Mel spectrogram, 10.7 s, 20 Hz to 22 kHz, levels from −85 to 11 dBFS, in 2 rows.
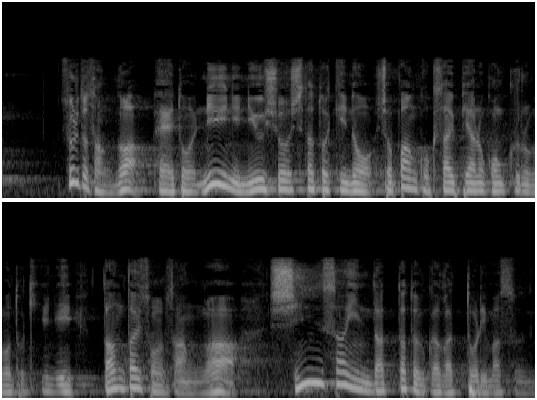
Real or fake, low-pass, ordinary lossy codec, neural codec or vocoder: real; none; none; none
